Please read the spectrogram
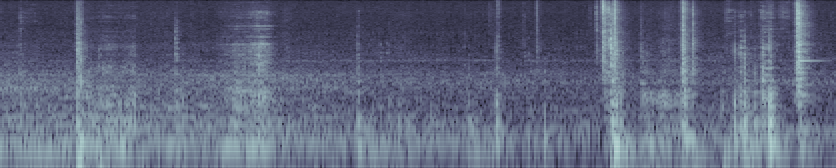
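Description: Hard plastic hull parts of a model ship kit clicking and knocking as they are handled and fitted against each other. There are a few separate clicks early on, then a louder group of knocks about four and a half to five seconds in.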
